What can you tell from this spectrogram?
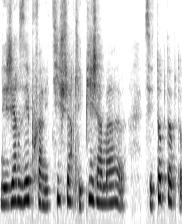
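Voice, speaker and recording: At a fairly slow pace, a woman with a fairly high pitch speaks with vocal fry and fairly even intonation. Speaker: knitting and sewing podcaster. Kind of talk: casual chat.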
